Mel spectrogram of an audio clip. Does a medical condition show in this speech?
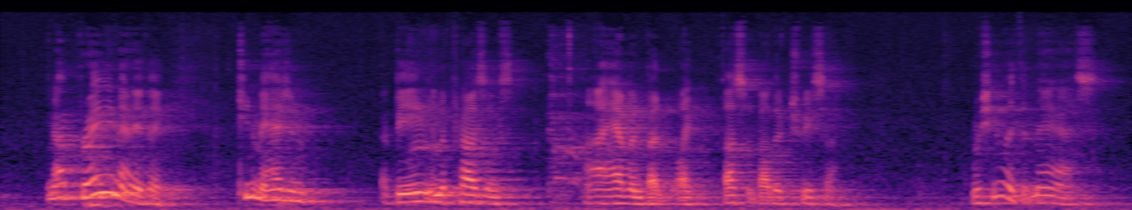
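No.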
